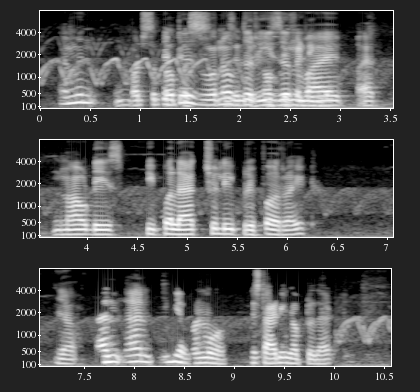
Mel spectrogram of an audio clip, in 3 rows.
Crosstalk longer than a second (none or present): present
